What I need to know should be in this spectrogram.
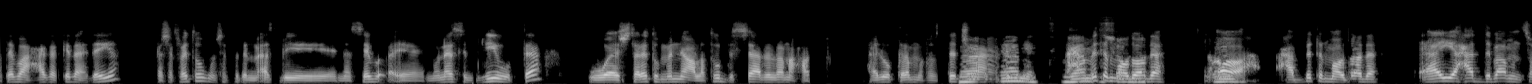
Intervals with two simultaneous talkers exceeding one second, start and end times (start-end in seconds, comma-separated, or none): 9.6-11.5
